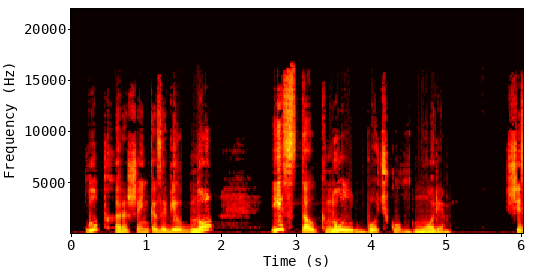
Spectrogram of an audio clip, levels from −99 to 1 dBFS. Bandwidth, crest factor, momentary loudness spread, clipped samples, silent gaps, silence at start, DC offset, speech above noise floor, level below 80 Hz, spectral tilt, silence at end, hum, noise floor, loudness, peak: 16 kHz; 20 dB; 12 LU; under 0.1%; none; 0.2 s; under 0.1%; 48 dB; -62 dBFS; -4 dB/octave; 0 s; none; -76 dBFS; -28 LUFS; -10 dBFS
